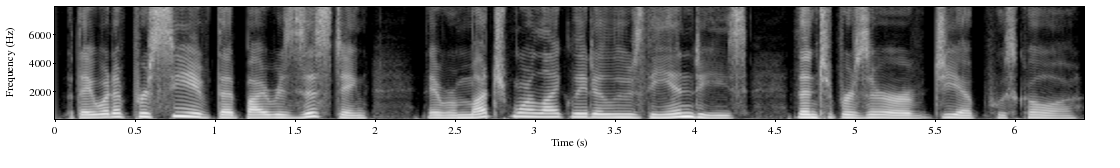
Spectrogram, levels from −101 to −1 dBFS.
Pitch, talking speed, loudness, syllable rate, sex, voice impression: 195 Hz, 195 wpm, -19 LUFS, 5.8 syllables/s, female, feminine, adult-like, slightly refreshing, slightly sincere, calm, friendly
